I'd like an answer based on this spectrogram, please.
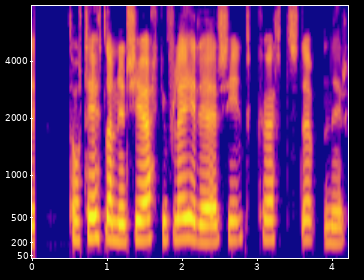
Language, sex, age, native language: Icelandic, male, 12, Icelandic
